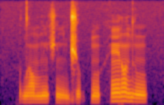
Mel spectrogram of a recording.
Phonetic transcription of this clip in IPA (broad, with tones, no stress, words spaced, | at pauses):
dɔ̃˧ mĩ˧ʃĩ˨d͡ʒo˧k͡pũ˧ hɛ̃˦ɾɔ̃˦dũ˧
